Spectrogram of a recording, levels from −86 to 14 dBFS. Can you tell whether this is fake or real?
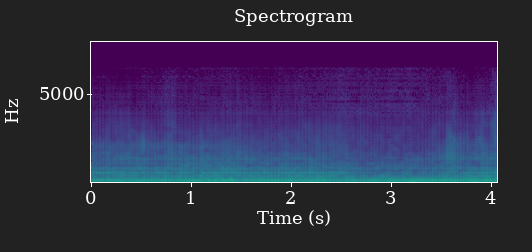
fake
